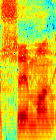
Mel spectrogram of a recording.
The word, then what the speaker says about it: Szymon: So uh my name is Simon or Shimon if you are brave enough to try to pronounce that.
